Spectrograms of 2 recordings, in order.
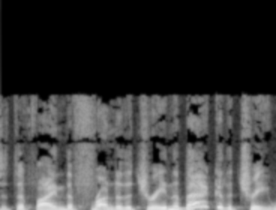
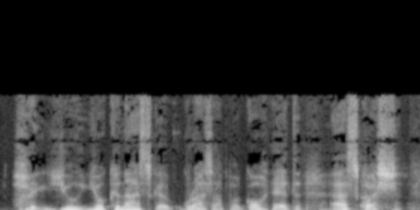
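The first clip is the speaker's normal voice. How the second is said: imitated Japanese accent, softer and broken; Mister Miyagi; 3 semitones higher, 5 dB quieter than usual. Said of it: "we'll just call him Mister Miyagi".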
